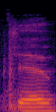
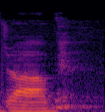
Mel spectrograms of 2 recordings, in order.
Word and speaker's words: Job: It's pronounced Job with a long O, not Job.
